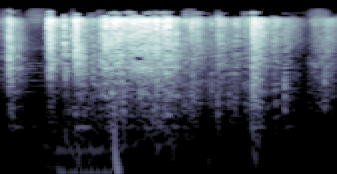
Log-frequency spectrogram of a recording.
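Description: Shiny plastic wrapping crinkling and crackling as it is pulled off a hard plastic toy case, a dense run of crackles that thins out in the second half.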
